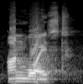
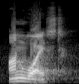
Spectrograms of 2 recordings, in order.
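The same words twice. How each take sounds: The two takes are said the same way.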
